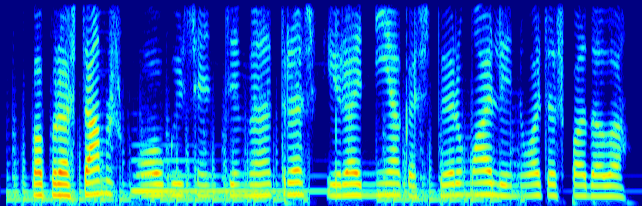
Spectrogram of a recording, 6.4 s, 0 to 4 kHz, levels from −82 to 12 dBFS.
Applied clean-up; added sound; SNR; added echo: none; Bass guitar + Strum; 13 dB; none.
